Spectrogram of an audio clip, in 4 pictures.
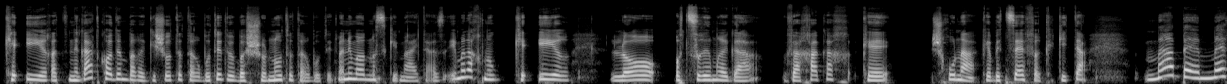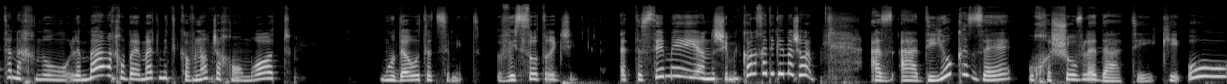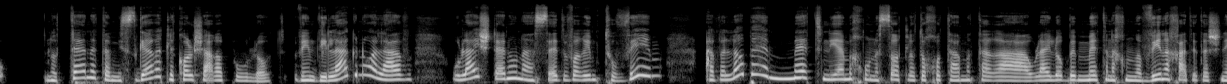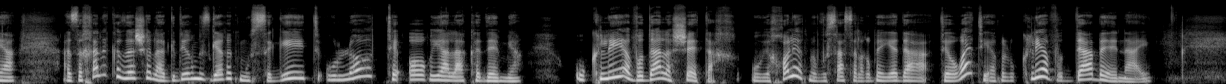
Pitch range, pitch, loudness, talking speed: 185-270 Hz, 215 Hz, -18 LUFS, 135 wpm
